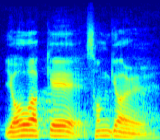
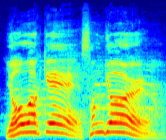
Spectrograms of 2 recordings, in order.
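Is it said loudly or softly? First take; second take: softly; loudly. First: It is said softly, without much volume. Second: It is said loudly, with strong volume.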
